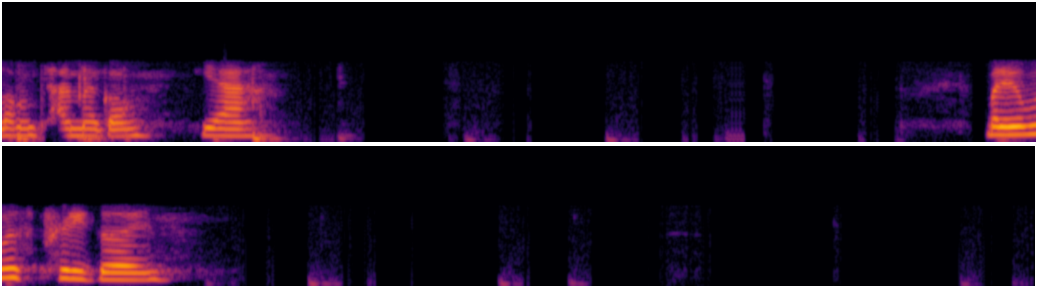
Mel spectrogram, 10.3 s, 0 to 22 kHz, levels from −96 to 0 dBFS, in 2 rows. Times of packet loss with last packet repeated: 3.66-3.72

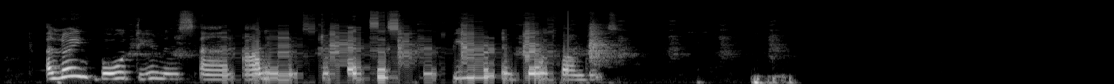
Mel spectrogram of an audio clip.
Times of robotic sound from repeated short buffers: 2.23-5.68

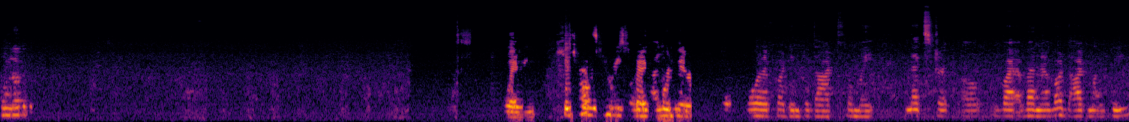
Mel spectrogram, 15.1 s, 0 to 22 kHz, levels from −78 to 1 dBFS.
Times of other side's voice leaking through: 6.72-7.14, 7.50-9.24

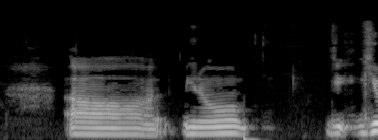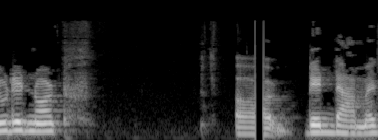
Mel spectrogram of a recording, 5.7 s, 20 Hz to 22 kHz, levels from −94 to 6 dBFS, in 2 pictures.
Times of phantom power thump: 1.83-1.98

